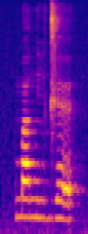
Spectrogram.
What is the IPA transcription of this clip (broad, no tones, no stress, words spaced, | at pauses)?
mani d͡ʒɛ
